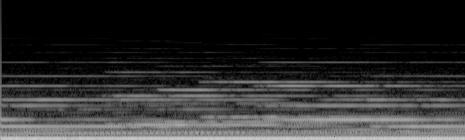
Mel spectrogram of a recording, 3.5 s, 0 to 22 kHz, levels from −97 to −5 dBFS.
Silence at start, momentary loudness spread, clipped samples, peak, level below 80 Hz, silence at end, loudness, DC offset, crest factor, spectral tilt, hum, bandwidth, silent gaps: 0 s; 2 LU; under 0.1%; -18 dBFS; -28 dBFS; 0 s; -32 LUFS; under 0.1%; 8 dB; -10 dB/octave; 50 Hz at -35 dBFS; 3.7 kHz; none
